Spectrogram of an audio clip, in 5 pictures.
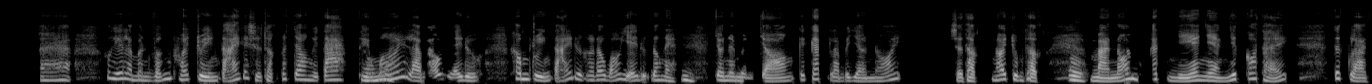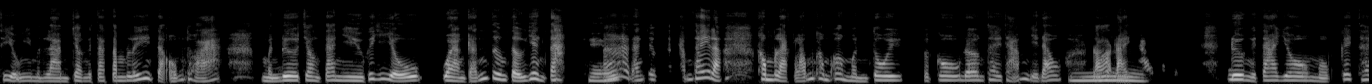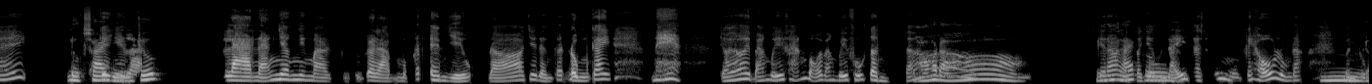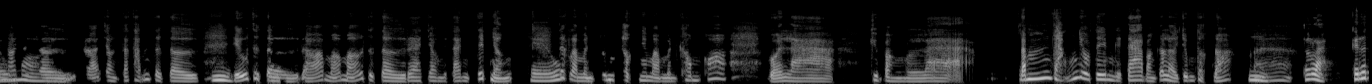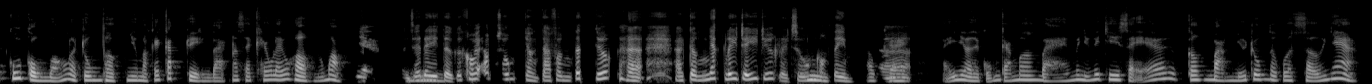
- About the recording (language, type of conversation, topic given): Vietnamese, podcast, Bạn giữ cân bằng giữa trung thực và lịch sự ra sao?
- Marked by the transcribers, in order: other background noise; tapping; laugh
